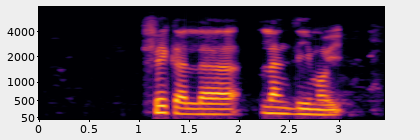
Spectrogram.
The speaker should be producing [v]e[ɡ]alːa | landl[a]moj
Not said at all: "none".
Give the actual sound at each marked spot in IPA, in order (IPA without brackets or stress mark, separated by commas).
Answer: f, k, i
